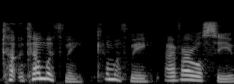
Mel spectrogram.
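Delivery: woman's voice, calling out simply. A woman opens the door again to the waiting visitors: voicing the woman at the door. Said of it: "and a rather wispy brunette woman, / and a rather wispy brunette woman, appearing to be in her early 30s, / and a rather wispy brunette woman, / appearing to be in her early 30s".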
